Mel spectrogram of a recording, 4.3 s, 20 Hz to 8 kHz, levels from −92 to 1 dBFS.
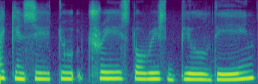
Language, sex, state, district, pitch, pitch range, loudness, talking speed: English, female, Nagaland, Kohima, 210 Hz, 195-225 Hz, -12 LUFS, 85 wpm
